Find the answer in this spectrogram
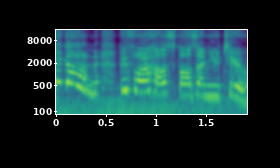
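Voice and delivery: high voice, laughing through words. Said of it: "she starts laughing and she's like".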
